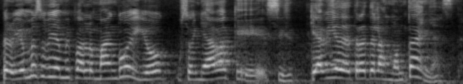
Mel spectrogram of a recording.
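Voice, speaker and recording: A woman's voice: sits high, fast talker. Salvadoran woman telling her story, roomy. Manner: storytelling, reflective. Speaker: guest author. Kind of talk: casual interview. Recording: roomy with faint noise.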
